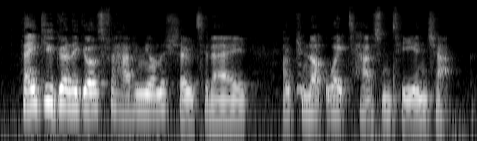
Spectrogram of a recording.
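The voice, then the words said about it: Put-on British accent. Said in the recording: “Do your best British accent. ... That was excellent.”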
